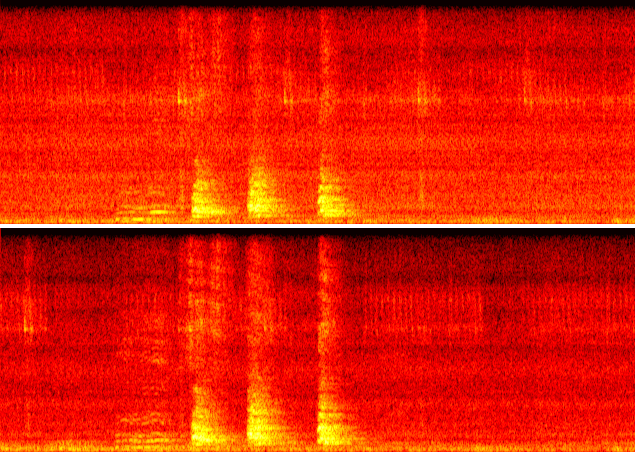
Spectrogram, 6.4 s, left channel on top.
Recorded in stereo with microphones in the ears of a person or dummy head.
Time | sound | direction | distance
1.1 | a dog barking | 70° right (ahead or behind) | 8 m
